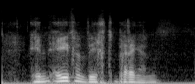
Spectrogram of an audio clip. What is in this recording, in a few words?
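"in evenwicht brengen", Dutch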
